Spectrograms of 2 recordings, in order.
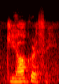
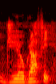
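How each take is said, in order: First: Said in the usual way. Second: GEOGRAPHY said as jee-oh-GRAF-ee; mispronounced geography. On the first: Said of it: "so pronounce words accurately". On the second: Retold or imitated. Teacher showing students their mistake, geography mispronounced as jee-oh-GRAF-ee. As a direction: put the stress late in geography, jee-oh-GRAF-ee. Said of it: "you need to stop saying".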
